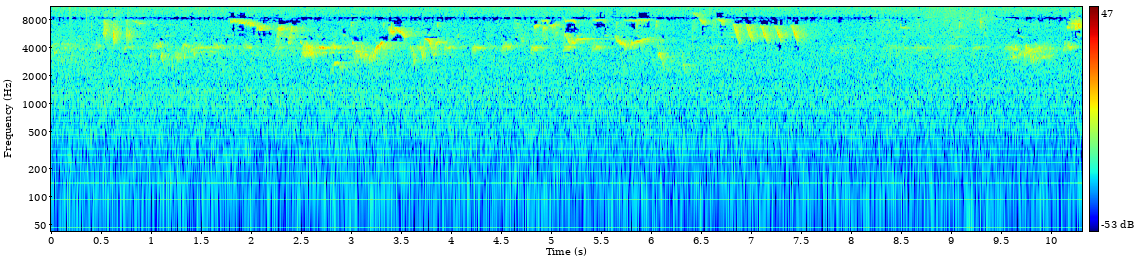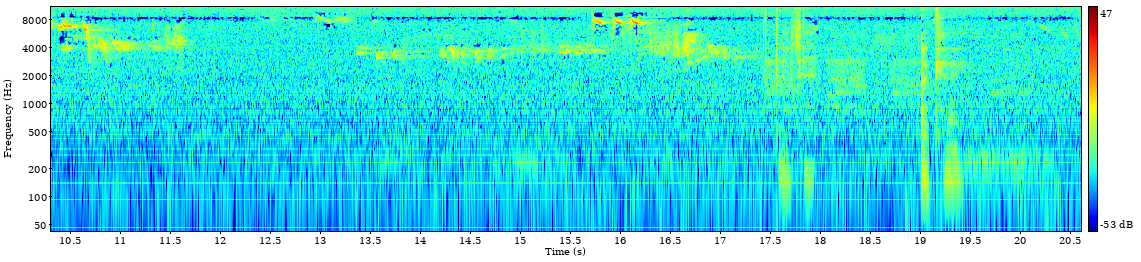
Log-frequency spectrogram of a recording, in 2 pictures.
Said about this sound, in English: They are slightly different, but very similar. Maybe you can hear from the... One of them sounds like it comes from a slightly larger bird.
